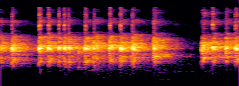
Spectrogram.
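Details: Yellow-vented bulbul calling noisily as a lure for wild birds: separate bursts of buzzy chatter with sharp clicks, a fading lull, then a fresh burst near the end.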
